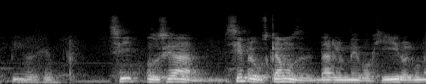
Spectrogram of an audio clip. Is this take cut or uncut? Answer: cut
